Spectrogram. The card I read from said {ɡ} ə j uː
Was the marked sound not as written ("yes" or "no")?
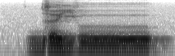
no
